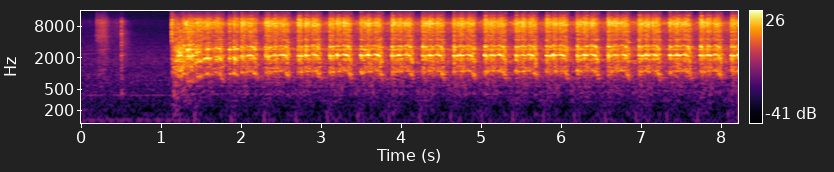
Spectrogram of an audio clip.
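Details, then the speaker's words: 1985 Honda Gold Wing GL1200 compression test with throttle held wide open and a helper battery connected: starter cranks evenly, two to three beats a second with no skips; almost 140 psi read, close to the 140–150 spec, so the cylinder is healthy. "Looks like almost 140 on the nose, I think. I looked it up quickly. It seems like 140 to 150 is where you want to be on these bikes. I think that cylinder is healthy."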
